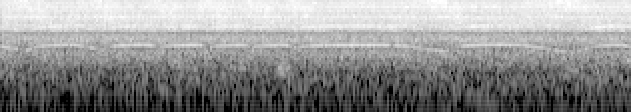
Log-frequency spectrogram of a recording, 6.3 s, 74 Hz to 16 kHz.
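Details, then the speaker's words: Dental high-speed handpiece cutting tooth #9 during an all-ceramic crown prep: steady high-pitched turbine whine dipping and recovering as the bur meets the tooth, faint hiss; the operator suspects the turbine is starting to fail. "that turbine almost sounds like it's starting to go on this hand piece we'll see here"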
